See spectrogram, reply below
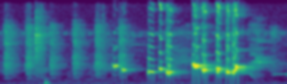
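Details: Yellow-vented bulbul rolling lure song on a live morning recording: a knock, then short slurred notes building into a quicker bubbly run of descending chirps, ending on a soft whistle.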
